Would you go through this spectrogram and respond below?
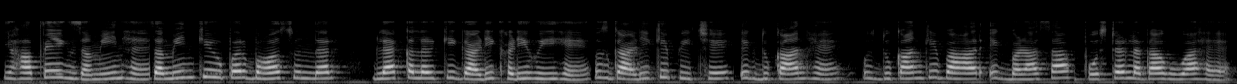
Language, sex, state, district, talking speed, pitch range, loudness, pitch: Hindi, female, Maharashtra, Pune, 165 wpm, 255-290 Hz, -25 LUFS, 270 Hz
